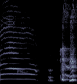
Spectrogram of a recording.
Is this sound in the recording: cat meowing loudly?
yes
